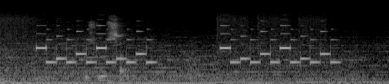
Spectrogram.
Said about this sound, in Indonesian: aku harus telepon Arga sekarang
